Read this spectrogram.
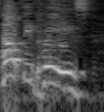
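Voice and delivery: high-pitched mock panic; retold scream for help. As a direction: imitate a desperate plea, half-shouted. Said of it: "he screams".

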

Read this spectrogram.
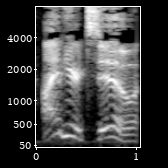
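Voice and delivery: hammed-up attention seeker; mock needy pipe-up. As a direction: wave for attention like a left-out kid. Voicing Noah wanting attention.

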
